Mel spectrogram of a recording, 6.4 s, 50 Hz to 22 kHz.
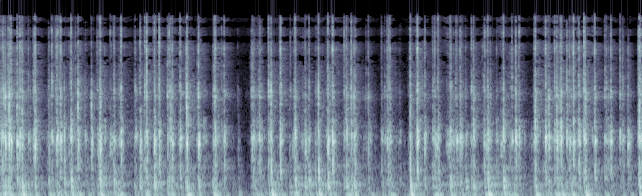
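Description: Fingertips of both hands type rapidly on a full-size ASUS ROG Claymore Core keyboard with plastic keycaps on Cherry MX Red switches over a metal plate, in a hollow case with RGB backlight. The result is a dense, steady stream of short, dry clacks with a tonal ring around 1 kHz and a bright edge, broken by a couple of brief pauses.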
